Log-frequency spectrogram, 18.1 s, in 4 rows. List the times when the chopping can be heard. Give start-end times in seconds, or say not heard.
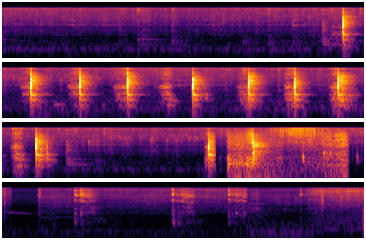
4.2-9.7, 11.6-13.4.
